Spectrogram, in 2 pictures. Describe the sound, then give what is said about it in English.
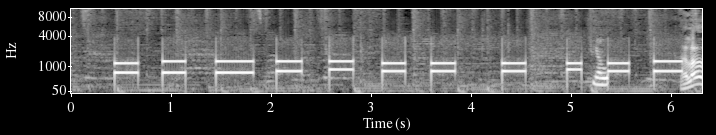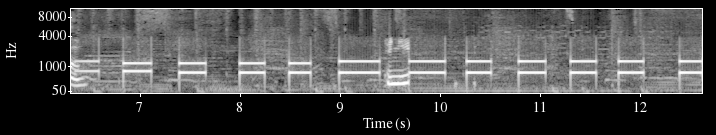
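A long, steady run of phone keypad tones pressed by a caller on the line, dozens of short evenly spaced beeps in a quick rhythm, fairly loud, with a voice briefly speaking partway through. “Oh, he's playing his phone.”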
